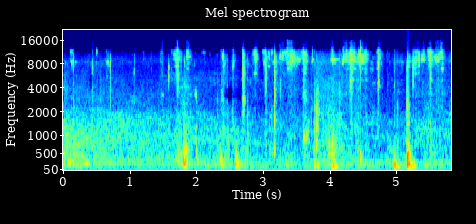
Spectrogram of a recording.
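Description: Keys jangling close by in a few irregular bursts of bright metallic clinks over a faint background hum, with no talk.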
